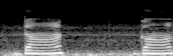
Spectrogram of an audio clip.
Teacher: वायु कहाँ से निकल रही है, मुख से ज्यादा निकल रही है ना, नाक से कम है। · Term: चंद्र बिंदु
